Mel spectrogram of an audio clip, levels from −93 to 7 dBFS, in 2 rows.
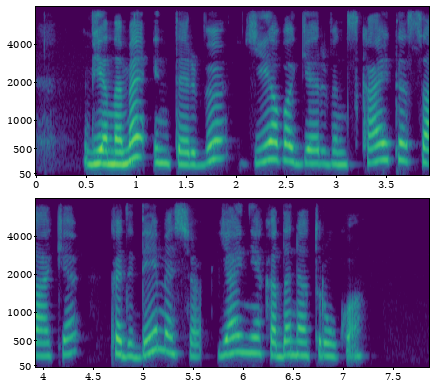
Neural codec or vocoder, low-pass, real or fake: none; 7.2 kHz; real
